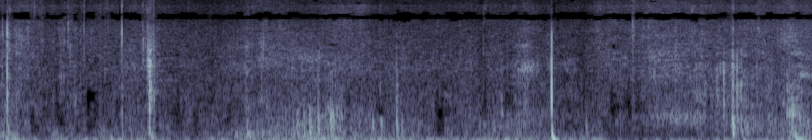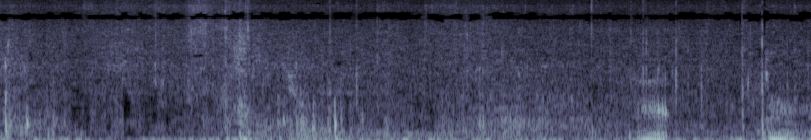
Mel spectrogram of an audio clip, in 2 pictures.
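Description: A hand digging and groping in the wet mud of an eel burrow, with scattered short clicks and knocks.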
